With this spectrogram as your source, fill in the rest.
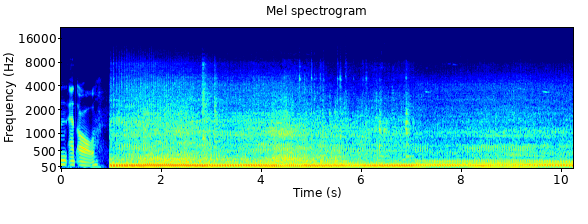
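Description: A quad bike engine idles and rumbles steadily.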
